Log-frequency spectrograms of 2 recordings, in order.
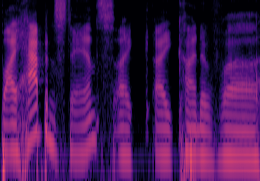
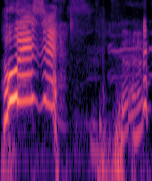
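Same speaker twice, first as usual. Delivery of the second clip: much higher, slow, called across the house; distant call back; 13 dB louder, much slower than usual. Retold or imitated. Girl asking her mom who called, calling out. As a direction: call out from another room.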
